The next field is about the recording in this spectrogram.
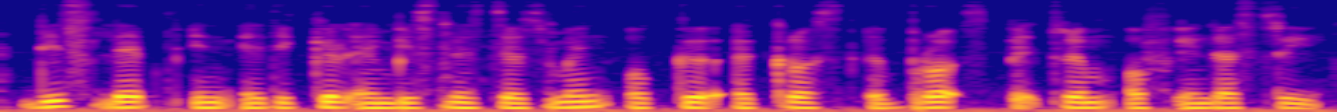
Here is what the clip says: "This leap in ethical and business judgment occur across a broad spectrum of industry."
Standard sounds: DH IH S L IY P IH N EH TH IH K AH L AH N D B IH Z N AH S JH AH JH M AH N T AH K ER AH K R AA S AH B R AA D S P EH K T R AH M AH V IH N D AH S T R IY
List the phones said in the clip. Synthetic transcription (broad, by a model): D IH S L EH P IH N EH T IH K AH L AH N B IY S N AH S JH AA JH M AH N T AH K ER AH K R AA S AH B R AA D S P EH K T R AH M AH F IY N D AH S T R IY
